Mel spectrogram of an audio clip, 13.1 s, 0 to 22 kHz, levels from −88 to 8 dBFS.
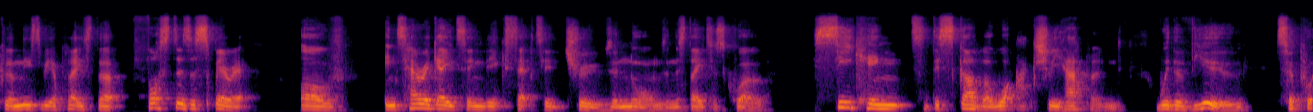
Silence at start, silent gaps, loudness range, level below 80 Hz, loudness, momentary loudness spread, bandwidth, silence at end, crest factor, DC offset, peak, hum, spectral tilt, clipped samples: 0 s; none; 3 LU; -72 dBFS; -26 LUFS; 10 LU; 12.5 kHz; 0 s; 18 dB; under 0.1%; -10 dBFS; none; -4.5 dB/octave; under 0.1%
